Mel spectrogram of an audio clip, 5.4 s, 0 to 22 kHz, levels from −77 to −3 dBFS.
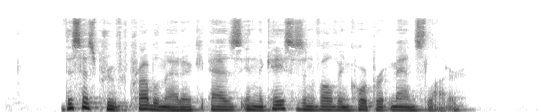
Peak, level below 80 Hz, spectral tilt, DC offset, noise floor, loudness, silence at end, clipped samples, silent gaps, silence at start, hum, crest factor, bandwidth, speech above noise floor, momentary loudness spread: -6 dBFS; -36 dBFS; -6.5 dB/octave; under 0.1%; -77 dBFS; -21 LUFS; 0.75 s; under 0.1%; none; 0.6 s; none; 16 dB; 11.5 kHz; 57 dB; 8 LU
